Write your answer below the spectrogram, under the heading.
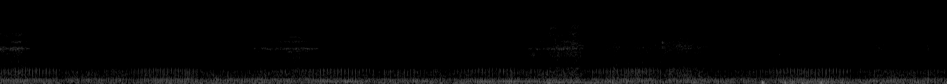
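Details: British Shorthair cat in the morning, from a household of Pikachu, Teddy and their niece Rosie, purring steadily in a low rumble, with breathy swells every couple of seconds and faint rustling nearby.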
